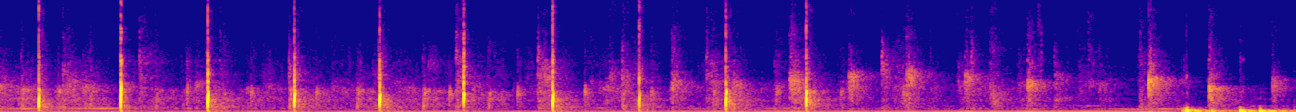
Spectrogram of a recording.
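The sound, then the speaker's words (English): An audience gives the Lord a hand clap of praise, clapping in a steady, even rhythm, sharp crisp claps about twice a second, over a low steady hum, fading out into a brief murmur of sound at the end. “I think we ought to give the Lord a hand clap of praise tonight.”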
